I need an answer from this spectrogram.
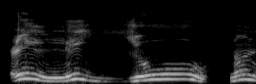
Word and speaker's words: علیون: عین لام زیر عل, لام یا زیر لی, علی, یا واو پیش یو, علیو, نون زبرنا, علیون. ٹھیک ہے, ہجوں سے اس کو میں سنوں گا کل, ہجے بھی اس کے سیکھیے.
